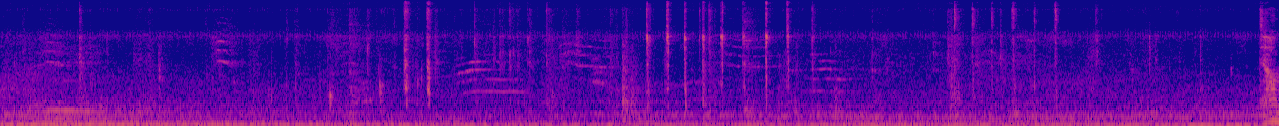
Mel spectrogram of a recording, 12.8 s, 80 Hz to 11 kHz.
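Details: Cat in a garden on 8 June 2020, giving short, thin meows that rise and fall, among sharp clicks and tapping sounds, with quiet Italian speech nearby and a low background hum.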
